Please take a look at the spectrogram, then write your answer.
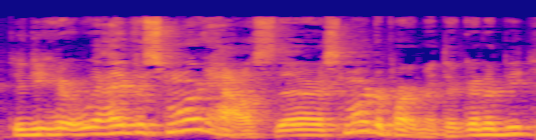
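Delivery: high, jittery NPC voice bluffing about the police; a frightened man trying to sound in control; panicking businessman. Acted.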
